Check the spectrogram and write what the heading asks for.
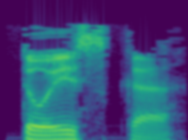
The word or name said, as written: Toesca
